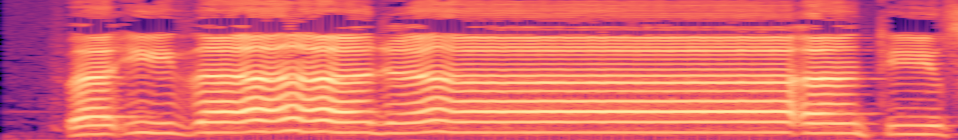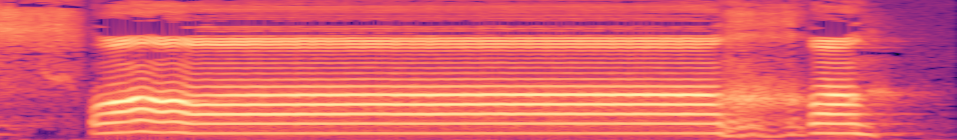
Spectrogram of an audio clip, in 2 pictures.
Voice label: quran, Hussary, tafseer; Abasa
